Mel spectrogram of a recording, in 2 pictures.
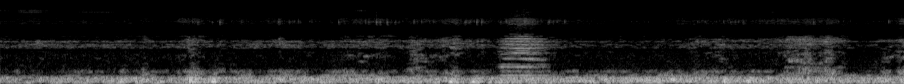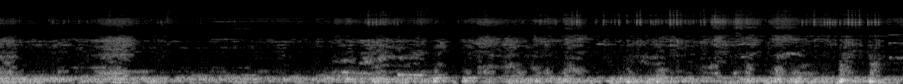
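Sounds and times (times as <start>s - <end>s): train wheels rumbling on rails: 0.0s - 18.0s
train horn blast: 4.9s - 5.7s.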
